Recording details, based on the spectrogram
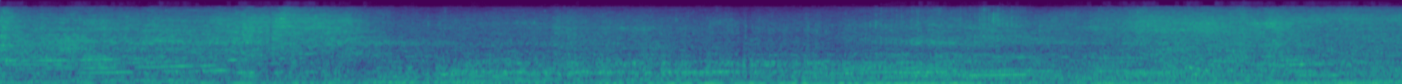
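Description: A Formula Student race car from the Schweinfurt team rounds the hairpin at the end of the Nordkurve on its last endurance lap, its engine droning steadily and loudly with rising and falling revs, close and continuous.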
